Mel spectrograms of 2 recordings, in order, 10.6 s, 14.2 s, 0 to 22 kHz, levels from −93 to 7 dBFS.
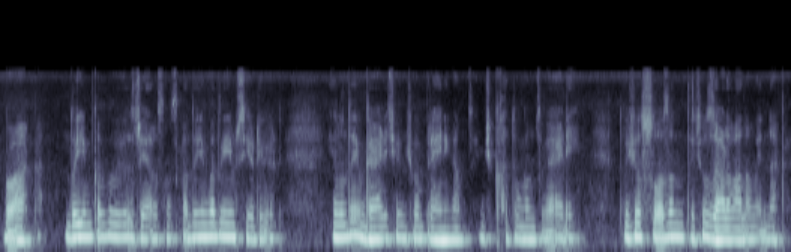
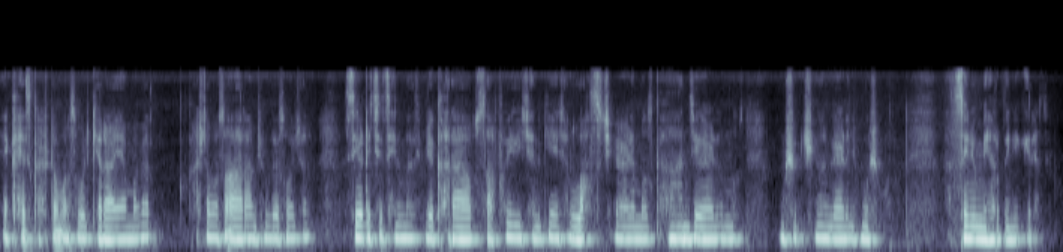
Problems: constant background noise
